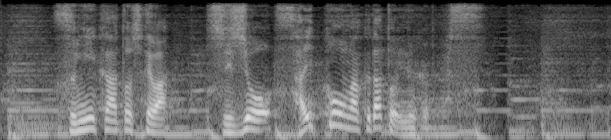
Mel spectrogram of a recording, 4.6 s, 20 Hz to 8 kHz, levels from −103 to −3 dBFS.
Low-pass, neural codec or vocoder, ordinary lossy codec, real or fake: 7.2 kHz; autoencoder, 48 kHz, 32 numbers a frame, DAC-VAE, trained on Japanese speech; none; fake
